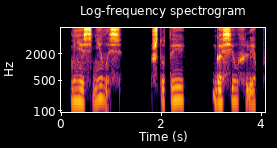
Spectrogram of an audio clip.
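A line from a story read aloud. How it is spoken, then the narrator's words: Sleepy voice. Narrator (Russian): Проснувшись на рассвете, Мануэла сонным голосом проговорила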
